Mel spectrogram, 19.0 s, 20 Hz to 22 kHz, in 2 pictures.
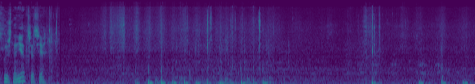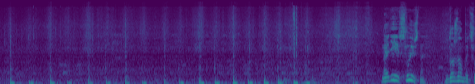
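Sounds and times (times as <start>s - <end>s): shock absorber knocking dully: 2.7s - 5.6s, 8.4s - 16.0s.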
